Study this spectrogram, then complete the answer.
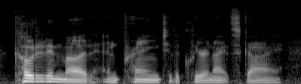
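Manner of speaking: ordinary delivery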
